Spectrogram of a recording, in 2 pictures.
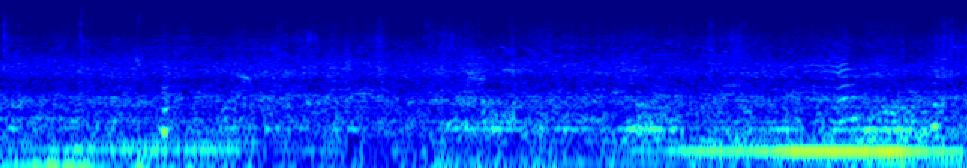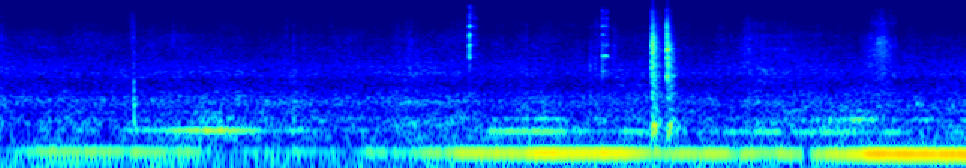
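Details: Honey bees in a garden hive during an inspection of its levels and frames: a steady, dense, low buzzing hum that swells and fades in loudness, with a few brief clicks and taps of handling.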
